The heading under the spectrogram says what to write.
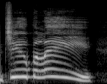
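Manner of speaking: high, delighted exclamation easing into chatter; high-pitched, gleeful greeting; happy Rogue. Acted. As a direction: cry out the name in high, happy relief. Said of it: "Rogue is happy and she's like".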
